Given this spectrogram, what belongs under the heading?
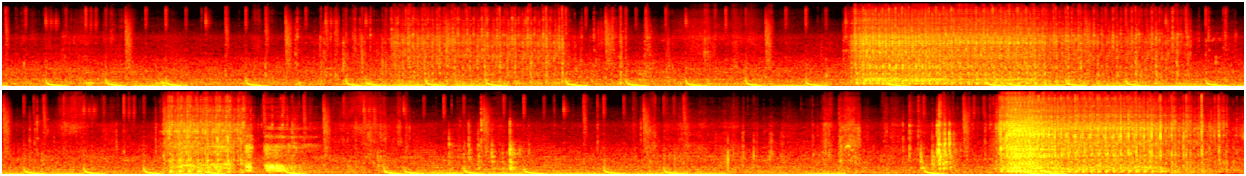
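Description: Sewing machine stitching a tool tote, rapid mechanical clatter running in long bursts with short pauses between them, close and steady, with occasional handling noises.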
